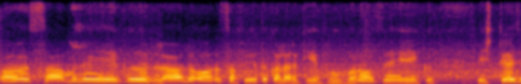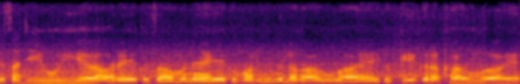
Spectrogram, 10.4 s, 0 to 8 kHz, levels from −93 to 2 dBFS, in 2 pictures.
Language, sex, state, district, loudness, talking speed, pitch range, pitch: Hindi, male, Rajasthan, Nagaur, -14 LUFS, 155 wpm, 200-245 Hz, 230 Hz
